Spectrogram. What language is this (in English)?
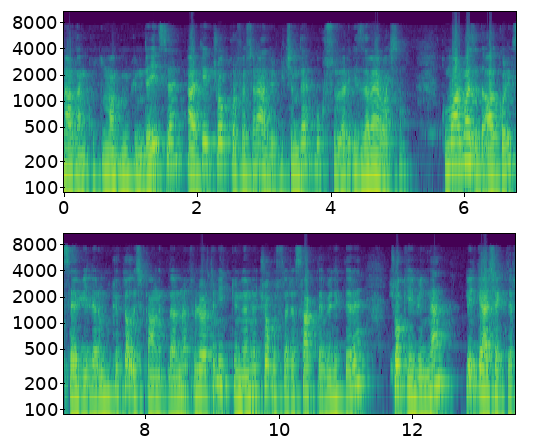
Turkish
